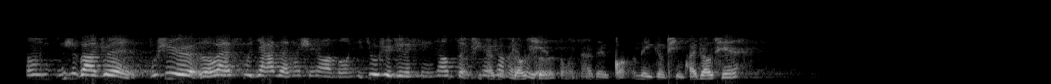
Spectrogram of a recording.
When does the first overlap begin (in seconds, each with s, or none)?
4.5 s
